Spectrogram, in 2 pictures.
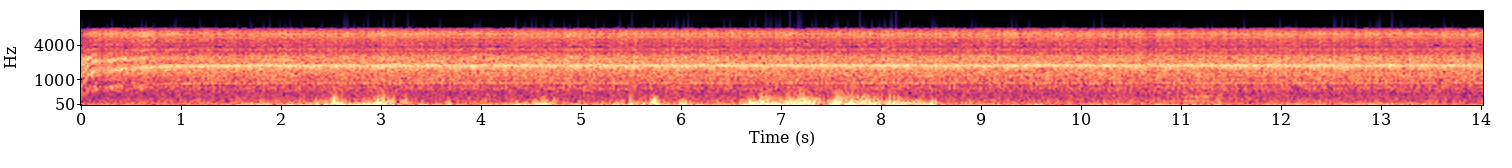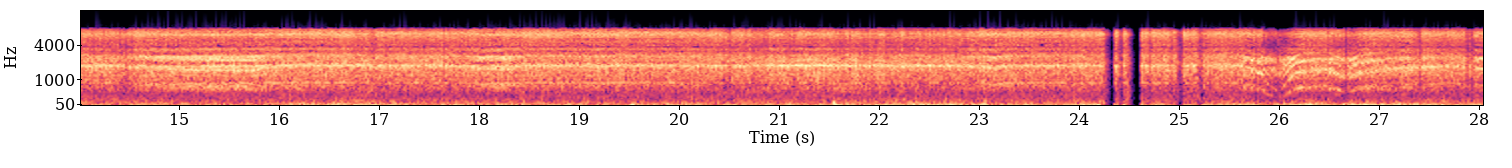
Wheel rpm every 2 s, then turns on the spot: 150, 230, 230, 230, 230, 230, 240, 230, 220, 230, 230, 230, 220, 180.
none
